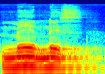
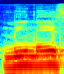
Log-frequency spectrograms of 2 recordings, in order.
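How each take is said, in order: First: The first vowel is a short 'eh' sound. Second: The first vowel is a long 'ee' sound. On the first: The speaker calls it right. "क्या ये मेनेस" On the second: The speaker calls it wrong. "ये मीनेस नहीं है"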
